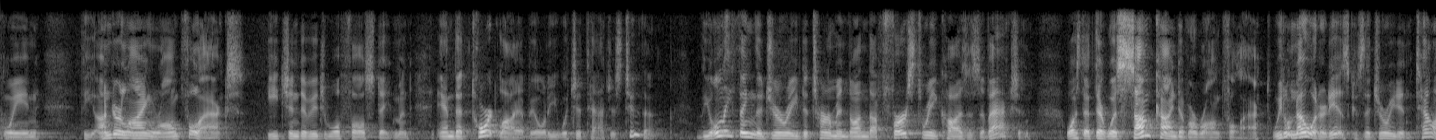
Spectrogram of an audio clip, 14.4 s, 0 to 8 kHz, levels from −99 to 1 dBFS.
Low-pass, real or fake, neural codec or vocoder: 7.2 kHz; real; none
